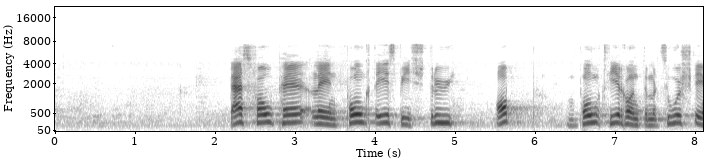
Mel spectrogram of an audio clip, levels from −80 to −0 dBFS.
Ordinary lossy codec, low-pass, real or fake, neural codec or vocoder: AAC, 64 kbps; 7.2 kHz; real; none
